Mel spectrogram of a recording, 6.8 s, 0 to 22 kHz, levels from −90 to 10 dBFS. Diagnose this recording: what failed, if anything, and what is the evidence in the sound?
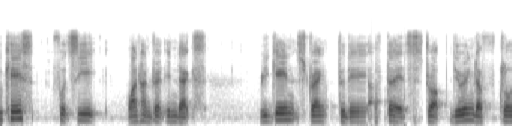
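Repeated packet loss (robotic sound) in the network stage, from 4.27 to 5.70 s. Around a dozen short holes, the longest 79 ms, leave the speech choppy with pieces missing. The receiver bridges each gap by extending the previous sound, so roughly a third of the stretch is concealed.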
